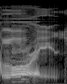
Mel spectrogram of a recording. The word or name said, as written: glories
